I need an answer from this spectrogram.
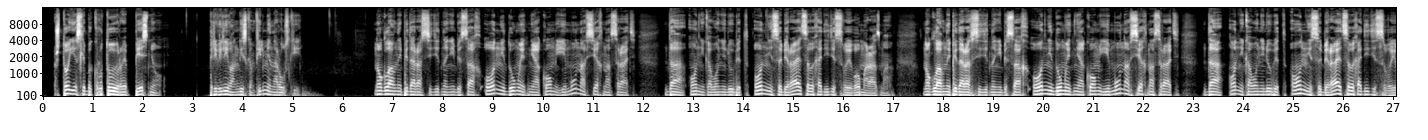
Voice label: Shure 55SH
